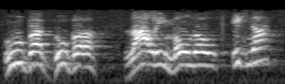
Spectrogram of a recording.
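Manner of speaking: slow, loud, high gibberish; mock jungle language. Clark questioning the native in gibberish, slow and loud. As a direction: sound out the nonsense words deliberately.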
